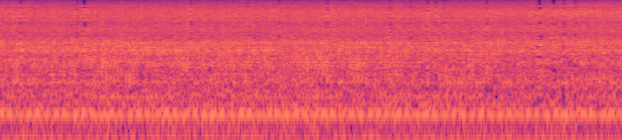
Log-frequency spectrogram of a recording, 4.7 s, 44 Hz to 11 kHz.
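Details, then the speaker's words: Custom-built driveshaft for a 1981 Toyota pickup spun on the balancing machine before any weights are fitted, around 2,400 rpm (about 50 mph in the truck): loud steady roar with rough throbbing hum; one end super smooth, the other shaking from driveshaft imbalance. "We got 2,400 drive shaft. That's so crazy, guys. But it's, you know, it's making some noise. We can hear the noise."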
